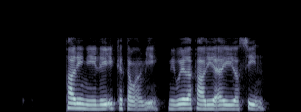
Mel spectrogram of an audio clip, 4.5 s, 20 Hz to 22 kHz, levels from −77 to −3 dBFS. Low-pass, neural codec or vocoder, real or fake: 5.4 kHz; codec, 16 kHz, 4 kbps, FunCodec, trained on Chinese and English, 50 frames a second; fake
